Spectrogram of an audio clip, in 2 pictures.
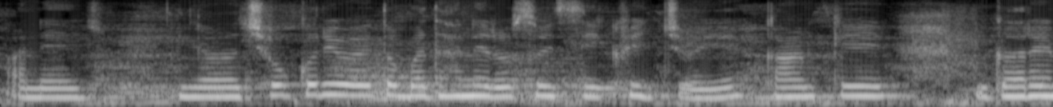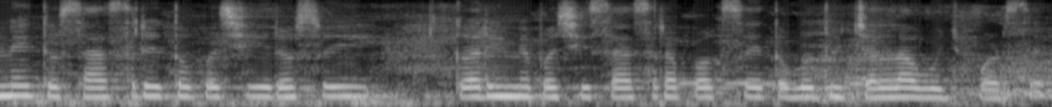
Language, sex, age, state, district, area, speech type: Gujarati, female, 18-30, Gujarat, Kutch, rural, spontaneous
